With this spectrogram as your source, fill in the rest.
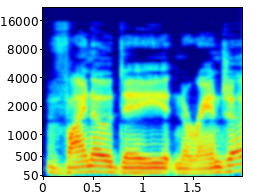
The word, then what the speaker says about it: Vino de Naranja: I think it's pronounced Vino de Naranja.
